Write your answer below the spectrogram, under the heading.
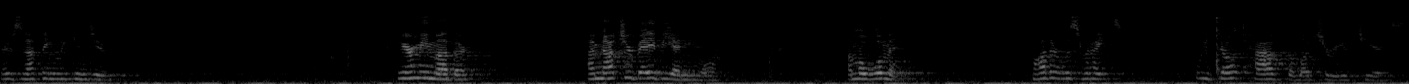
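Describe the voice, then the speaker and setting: A woman's voice: fairly high pitch, normal speed, pauses often, fairly bright tone, natural voice. A young woman playing a resolute young Greek princess facing sacrifice, in theatrical stage tragedy style. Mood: firm, pleading. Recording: echoey theatre hall, faint noise.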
